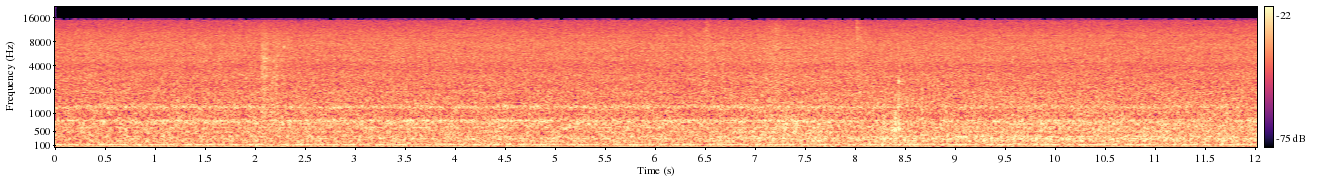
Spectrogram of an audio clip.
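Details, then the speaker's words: 52" Canarm Victorian ceiling fan, floor-tested, running in reverse at medium speed: a steady soft whir with a faint hum. The motor does not rattle or shake in reverse. Normal running. "doesn't make that rattling the motor doesn't shake on reverse I don't know why I find it weird"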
